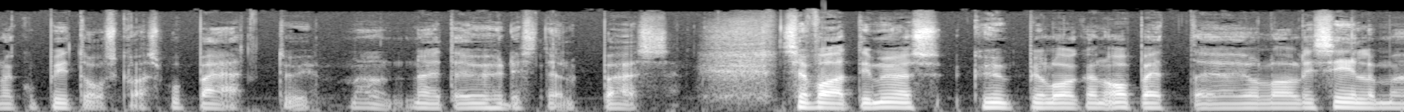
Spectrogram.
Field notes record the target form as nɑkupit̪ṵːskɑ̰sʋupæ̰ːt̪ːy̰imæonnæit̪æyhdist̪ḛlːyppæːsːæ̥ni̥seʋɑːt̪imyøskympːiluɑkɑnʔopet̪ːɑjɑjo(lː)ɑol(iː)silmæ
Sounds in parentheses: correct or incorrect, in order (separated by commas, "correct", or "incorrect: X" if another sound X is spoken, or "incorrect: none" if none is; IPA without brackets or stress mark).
correct, incorrect: i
